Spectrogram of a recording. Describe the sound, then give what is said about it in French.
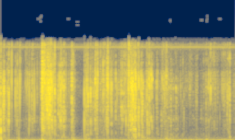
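Aluminium foil is torn off a chocolate egg with crinkling, crackling tears in irregular bursts, some sharper and louder than others, heard without speech. “Bon, ça c'est toujours le problème. Hein? Ça déchire tout le temps. Ça déchire tout le temps. Pas capable de le déballer d'un coup.”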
